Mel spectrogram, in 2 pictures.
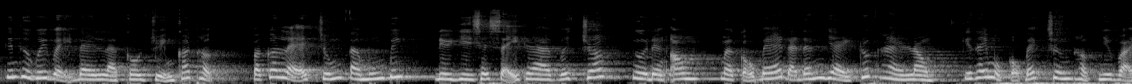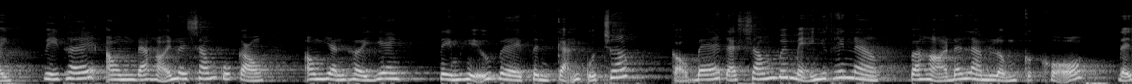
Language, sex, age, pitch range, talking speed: Vietnamese, female, 20-39, 215-270 Hz, 215 wpm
